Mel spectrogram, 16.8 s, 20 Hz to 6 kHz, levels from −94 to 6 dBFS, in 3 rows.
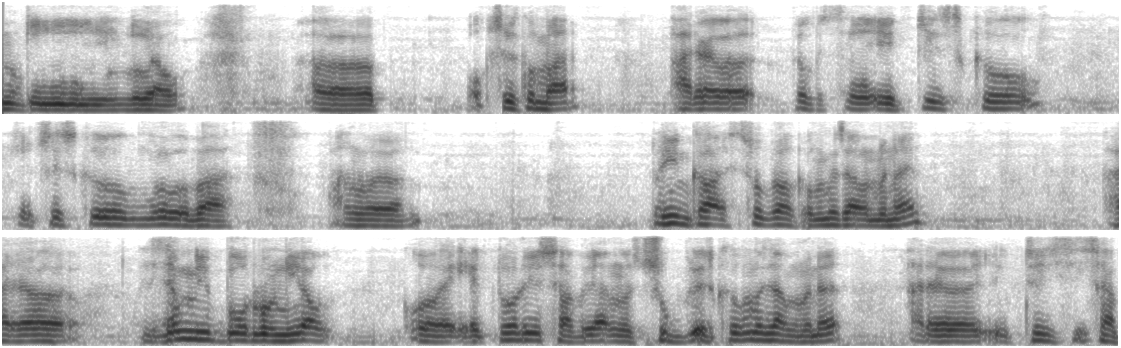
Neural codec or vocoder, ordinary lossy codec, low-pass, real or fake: codec, 24 kHz, 1.5 kbps, HILCodec; none; 5.4 kHz; fake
